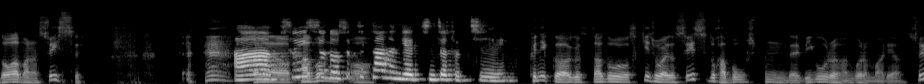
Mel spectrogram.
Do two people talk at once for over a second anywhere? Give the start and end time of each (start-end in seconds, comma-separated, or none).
2.5-3.8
